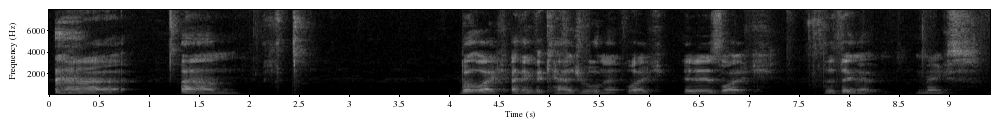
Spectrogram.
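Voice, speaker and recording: A man's voice: sits low, fairly even intonation, extremely slow, pauses often. A young man from Arizona, chatting casually as a podcast guest, rambling with lots of fillers. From Arizona, USA. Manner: filler-heavy, rambling, laughs often. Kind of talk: casual chat. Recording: echoey room.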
